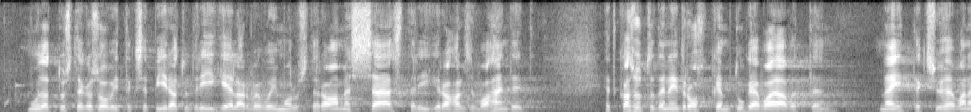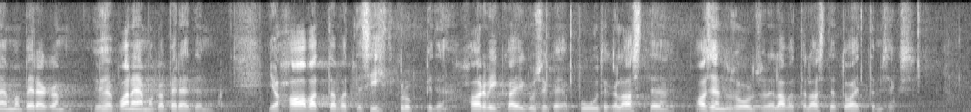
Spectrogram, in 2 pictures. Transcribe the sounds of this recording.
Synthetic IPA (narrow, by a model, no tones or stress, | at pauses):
muːd̪̥ɑt̪ːˑust̪e̞ɡ̥ɑso̞ːvit̪ːˑɑkse̞piːɾɑt̪ːud̪riːɡieːlɑrve̞vɤjmɑlust̪e̞ɾɑːme̞sːæːst̪ɑɾiːɡiɾɑɦɑlisevɑɦe̞nd̪̥e̞jd̪̥ | e̞t̪kɑsut̪ːˑɑd̪ɑne̞jd̪ro̞hke̞mt̪uɡ̥e̞vɑjɑvɑt̪ːˑe̞ | næjt̪ːˑe̞ksyɦe̞vɑne̞mɑpe̞ɾe̞ɡ̥ɑyɦe̞vɑne̞mɑɡ̥ɑpe̞ɾe̞d̪̥e̞ | jɑhɑːvɑt̪ːˑɑvɑt̪ːˑe̞siht̪krupːid̪̥e̞hɑrvikːˑɑjɡuse̞ɡ̥ɑjɑpuːd̪̥e̞ɡ̥ɑlɑst̪e̞ɑse̞nd̪uso̞ːld̪uselelɑvɑt̪ːˑe̞lɑst̪e̞t̪o̞e̞t̪ːˑɑmise̞ks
